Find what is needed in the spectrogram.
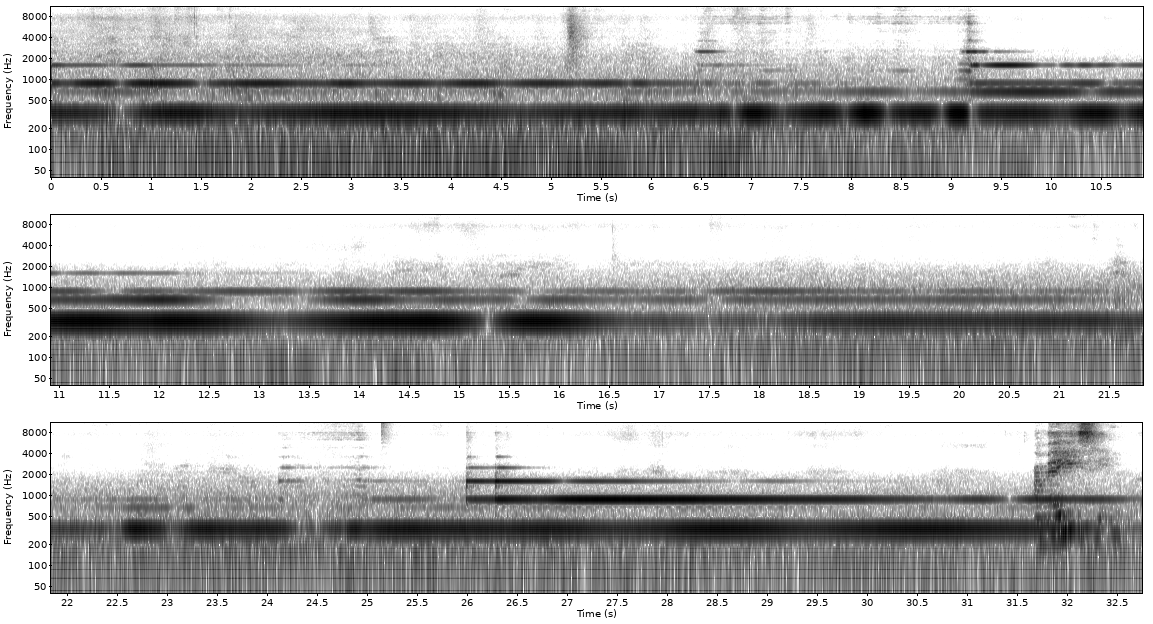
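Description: A handheld clear quartz crystal singing bowl, played by circling a wand around its rim, sounds one sustained note, E, over a set of higher overtones. The tone swells and wavers in loudness throughout. The upper overtones are brought back when the rim is struck again about nine seconds in and once more near the end.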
